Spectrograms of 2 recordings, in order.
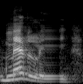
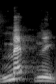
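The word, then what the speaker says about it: Methley: was calling the royal i was calling it medley but it's methane plum methane plum and who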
